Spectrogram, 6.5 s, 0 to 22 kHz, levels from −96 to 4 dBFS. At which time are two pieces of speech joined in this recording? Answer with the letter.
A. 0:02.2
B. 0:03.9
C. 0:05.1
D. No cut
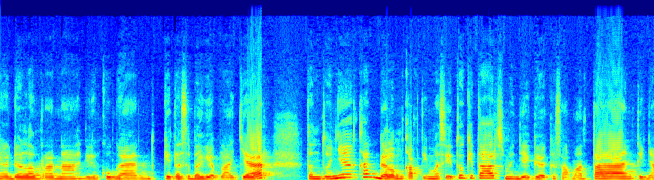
D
